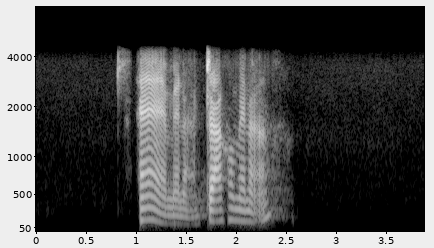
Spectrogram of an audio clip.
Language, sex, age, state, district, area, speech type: Santali, male, 18-30, West Bengal, Bankura, rural, conversation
